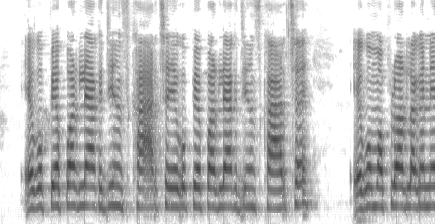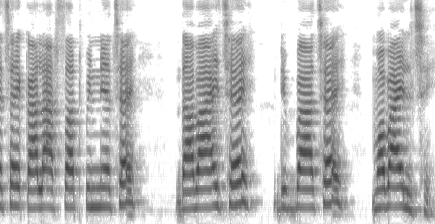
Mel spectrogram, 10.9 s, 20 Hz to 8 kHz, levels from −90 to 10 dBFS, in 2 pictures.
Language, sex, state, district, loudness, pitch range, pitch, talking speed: Maithili, female, Bihar, Samastipur, -22 LUFS, 245-265 Hz, 255 Hz, 155 wpm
